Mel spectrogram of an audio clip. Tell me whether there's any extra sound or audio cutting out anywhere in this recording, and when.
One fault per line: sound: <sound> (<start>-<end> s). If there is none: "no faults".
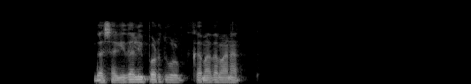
no faults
